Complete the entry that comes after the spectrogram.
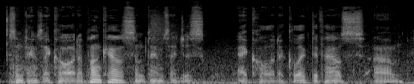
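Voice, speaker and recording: A man chats in a casual interview with a deep, low voice. Faint vehicle noise and ambience sit behind him. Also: fast talker. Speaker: interviewee, house resident.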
